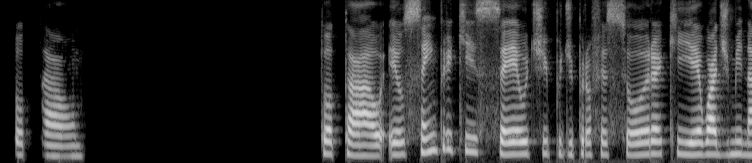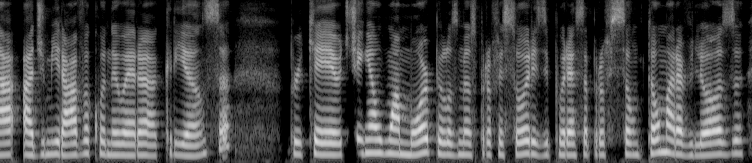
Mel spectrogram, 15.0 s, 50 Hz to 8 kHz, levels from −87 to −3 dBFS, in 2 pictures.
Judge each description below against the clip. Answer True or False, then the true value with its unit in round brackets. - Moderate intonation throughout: False (1.7 semitones)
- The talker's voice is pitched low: False (215 Hz)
